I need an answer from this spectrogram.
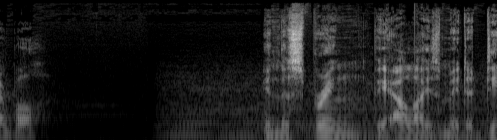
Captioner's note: voiceover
